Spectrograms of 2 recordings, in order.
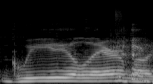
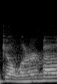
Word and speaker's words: Guillermo: any of them hard that's actually pronounced guillermo you learned it galermo look at dylan's face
